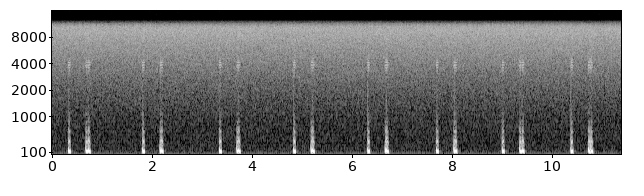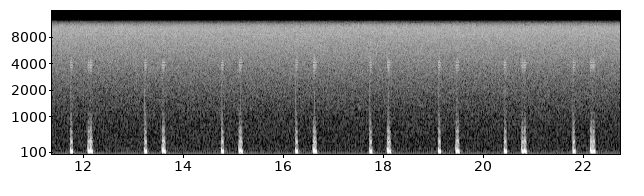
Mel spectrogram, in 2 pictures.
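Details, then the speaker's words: Normal heart sounds: loud first and second sounds with physiological splitting of the second heart sound into two close clicks; slow, regular rhythm. "el primer ruido fuerte segundo ruido fuerte y desdoblamiento fisiológico del segundo ruido"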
